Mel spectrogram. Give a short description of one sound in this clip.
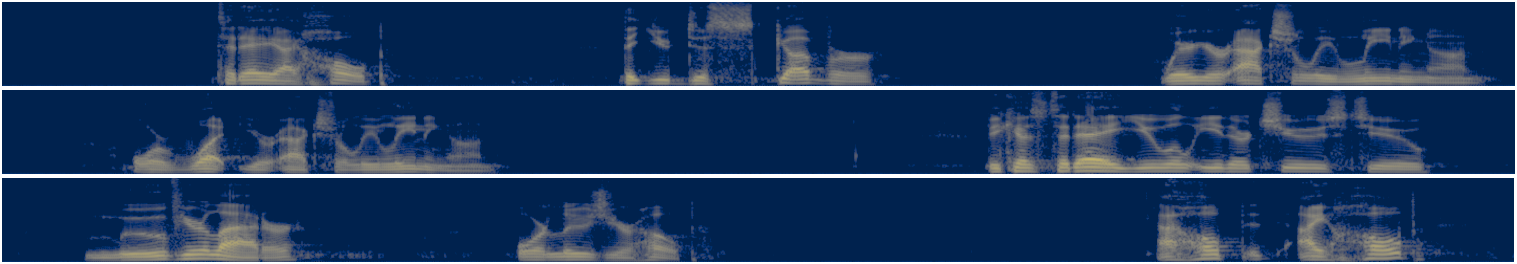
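A middle-aged man speaks calmly through a microphone, pausing often between phrases.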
